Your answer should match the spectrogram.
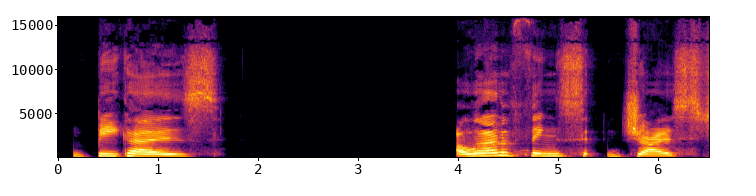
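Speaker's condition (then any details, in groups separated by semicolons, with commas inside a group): Friedreich's ataxia, mild; progressive neuromuscular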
